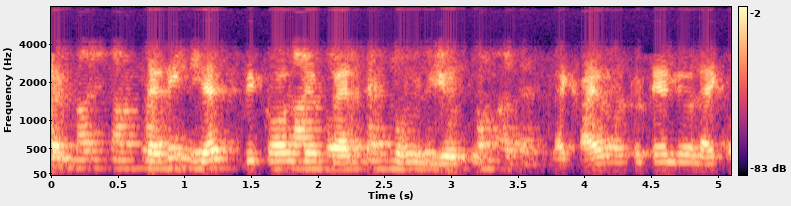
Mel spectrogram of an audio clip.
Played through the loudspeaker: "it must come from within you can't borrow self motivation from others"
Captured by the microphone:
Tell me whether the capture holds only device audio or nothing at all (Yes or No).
No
